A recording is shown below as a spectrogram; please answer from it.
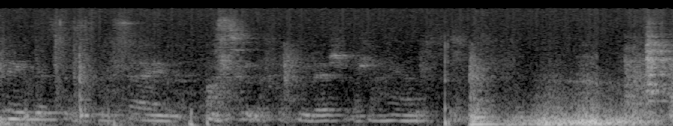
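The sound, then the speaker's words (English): A dishwasher door opening in a kitchen gives a sudden clunk, then a sustained rushing, rattling noise that runs to the end, after a stretch of people talking. “That's the sound of the dishwasher opening real life.”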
